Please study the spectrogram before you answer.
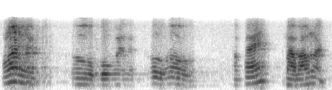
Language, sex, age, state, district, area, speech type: Bodo, male, 18-30, Assam, Kokrajhar, urban, conversation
